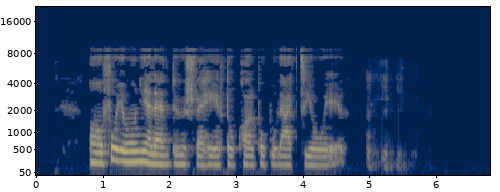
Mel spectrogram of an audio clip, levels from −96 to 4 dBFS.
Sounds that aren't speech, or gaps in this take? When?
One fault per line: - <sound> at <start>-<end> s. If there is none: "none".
- dropout at 3.9-4.0 s
- laugh at 4.9-5.7 s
